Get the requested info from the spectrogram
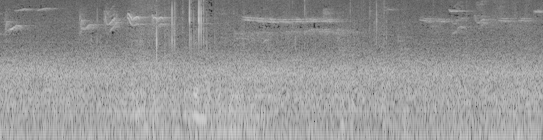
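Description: Small birds chirping and whistling in woodland over a steady background hiss, with one longer held whistle about three seconds in and a few sharp clicks just before it.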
